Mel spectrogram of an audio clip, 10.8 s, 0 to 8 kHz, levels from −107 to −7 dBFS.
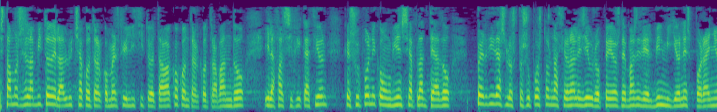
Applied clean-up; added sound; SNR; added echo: none; none; none; none.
